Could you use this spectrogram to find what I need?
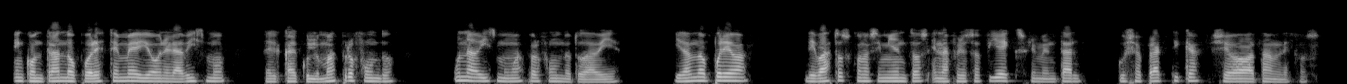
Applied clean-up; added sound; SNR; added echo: neural mask model Resemble Enhance denoiser.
